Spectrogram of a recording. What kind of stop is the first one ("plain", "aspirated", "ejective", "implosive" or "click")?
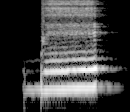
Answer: plain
